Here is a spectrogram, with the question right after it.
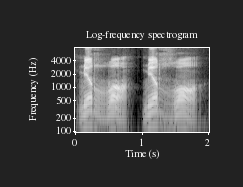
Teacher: RO di sini tidak banyak getaran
